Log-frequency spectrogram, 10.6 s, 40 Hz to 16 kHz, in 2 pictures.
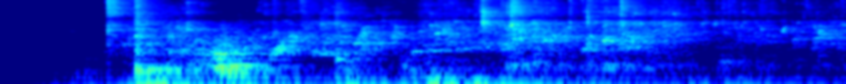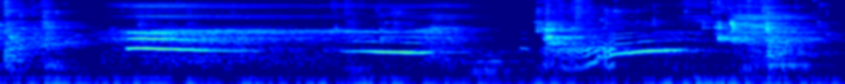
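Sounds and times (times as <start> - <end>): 
water sloshing as a person lowers into a hot bath: 0.3 - 10.5
person sighing: 6.0 - 10.3.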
